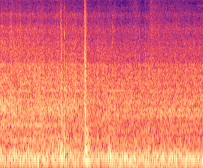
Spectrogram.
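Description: A car door latch clicks.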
